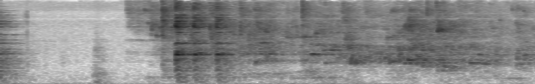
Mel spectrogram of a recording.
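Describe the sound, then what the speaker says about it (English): Dandelion infusion water is poured through a strainer in a kitchen, a steady splashing trickle with light clinks of a pot or utensil, close and continuous for several seconds after a quiet start. "just going to strain the dandelions"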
